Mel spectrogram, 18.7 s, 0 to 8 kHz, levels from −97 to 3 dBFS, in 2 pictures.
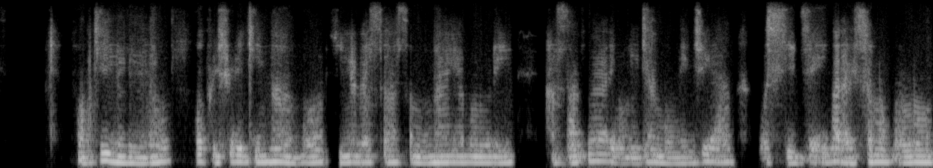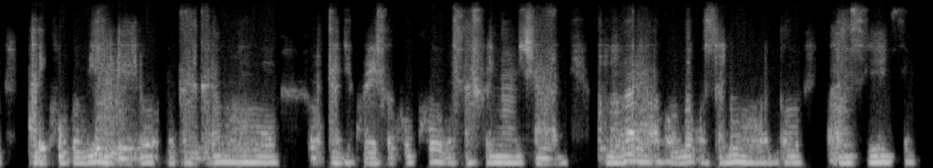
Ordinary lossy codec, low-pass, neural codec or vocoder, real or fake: Opus, 16 kbps; 7.2 kHz; codec, 44.1 kHz, 1.7 kbps, Pupu-Codec; fake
